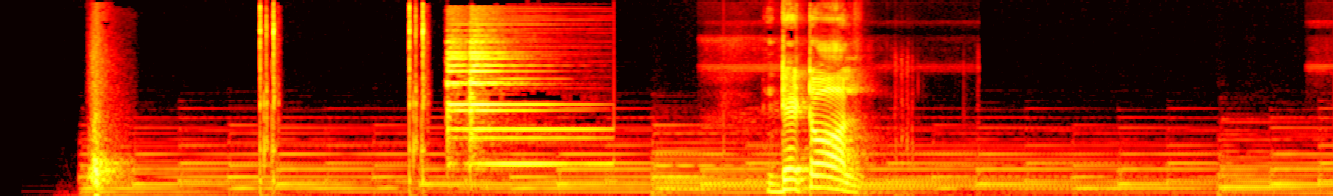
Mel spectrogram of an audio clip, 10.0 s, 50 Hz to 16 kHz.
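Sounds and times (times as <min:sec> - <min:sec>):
soft background music: 0:00.6 - 0:10.0
bright bell ding: 0:03.4 - 0:04.6.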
